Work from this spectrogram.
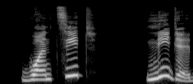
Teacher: when the ed comes after the t sound or the d sound, it is produced as it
